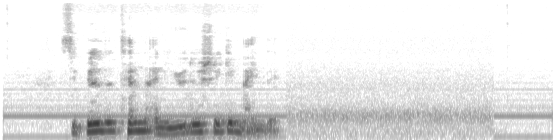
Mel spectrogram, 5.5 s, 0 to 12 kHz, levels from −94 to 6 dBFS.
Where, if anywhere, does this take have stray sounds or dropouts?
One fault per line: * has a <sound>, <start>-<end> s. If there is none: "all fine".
all fine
